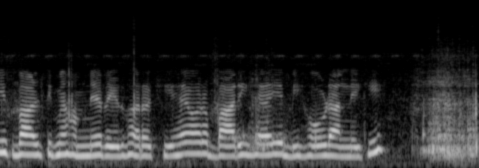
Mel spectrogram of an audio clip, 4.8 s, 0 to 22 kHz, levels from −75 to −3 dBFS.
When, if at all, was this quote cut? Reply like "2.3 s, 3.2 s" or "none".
none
